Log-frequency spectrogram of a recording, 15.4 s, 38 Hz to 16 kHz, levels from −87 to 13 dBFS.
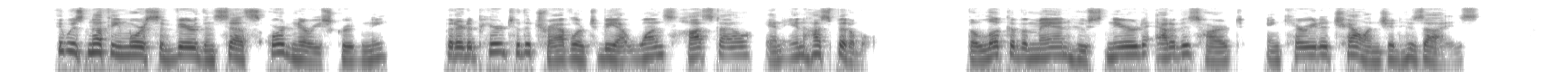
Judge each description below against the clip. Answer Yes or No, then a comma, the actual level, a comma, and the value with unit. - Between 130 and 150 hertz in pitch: Yes, medium, 140 Hz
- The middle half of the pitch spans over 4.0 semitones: Yes, wide, 5.6 semitones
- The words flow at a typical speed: Yes, average, 155 wpm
